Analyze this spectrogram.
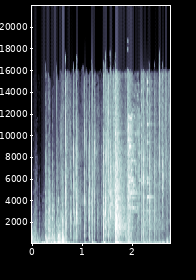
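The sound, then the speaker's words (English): A phone getting crushed in a recliner chair's footrest mechanism as the footrest is extended: a rapid run of sharp cracks, crunches and brittle snapping, loud and irregular for about three seconds, with no voices. “And when I did that, I extended the footrest on the chair. And when I did that, this is the sound that that I heard.”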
